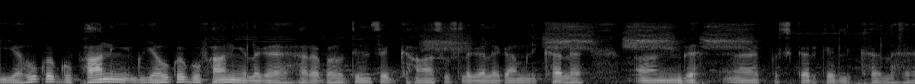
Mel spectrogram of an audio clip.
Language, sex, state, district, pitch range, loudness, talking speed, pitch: Hindi, male, Bihar, Jamui, 90-100 Hz, -31 LUFS, 170 wpm, 95 Hz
